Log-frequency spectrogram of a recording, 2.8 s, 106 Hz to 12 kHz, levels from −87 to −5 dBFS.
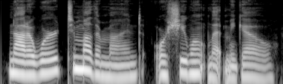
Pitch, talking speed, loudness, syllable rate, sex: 175 Hz, 255 wpm, -19 LUFS, 5.1 syllables/s, female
